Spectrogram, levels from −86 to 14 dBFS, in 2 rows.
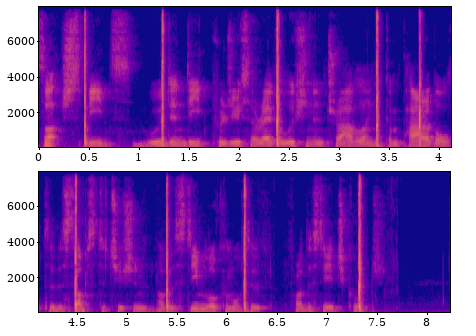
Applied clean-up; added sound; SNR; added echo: none; Wood / Domestic sounds, home sounds; -2 dB; none.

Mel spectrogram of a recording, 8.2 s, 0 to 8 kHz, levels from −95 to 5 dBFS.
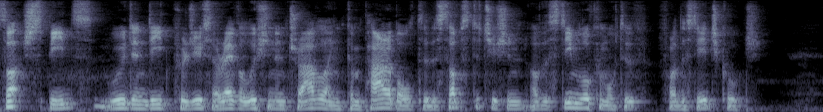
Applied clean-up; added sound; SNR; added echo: none; none; none; none.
